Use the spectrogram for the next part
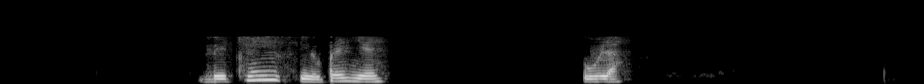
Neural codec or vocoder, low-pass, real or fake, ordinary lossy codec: codec, 16 kHz, 4.8 kbps, FACodec; 3.6 kHz; fake; AAC, 16 kbps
